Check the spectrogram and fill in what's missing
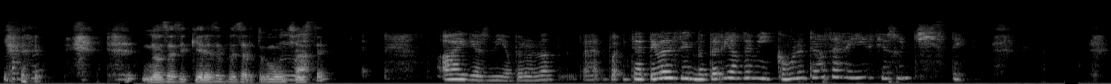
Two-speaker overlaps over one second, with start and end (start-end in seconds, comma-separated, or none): none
